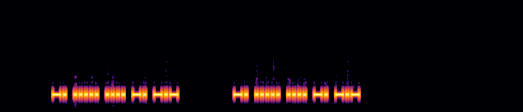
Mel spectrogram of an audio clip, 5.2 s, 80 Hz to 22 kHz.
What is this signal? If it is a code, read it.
Morse code, heard as a keyed tone, about 43 wpm, 700 Hz. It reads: N5HNK N5HNK
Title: USA Call Signs - 5 Characters - Repeated 2x - 45wpm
